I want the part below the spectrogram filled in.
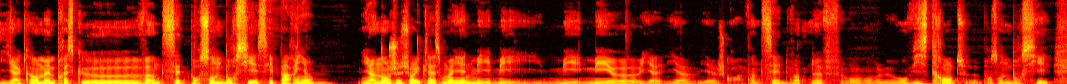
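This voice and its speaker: On a very clean recording with a silent background, a man speaks fairly slowly at medium pitch with ordinary pitch variation. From Paris region. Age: 40s. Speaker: urban policy academic. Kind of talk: interview. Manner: halting.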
